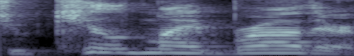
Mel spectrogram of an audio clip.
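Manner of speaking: put-on angry voice. Retelling a line from a fight scene: imitating an angry Invincible. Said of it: "he's pissed".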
